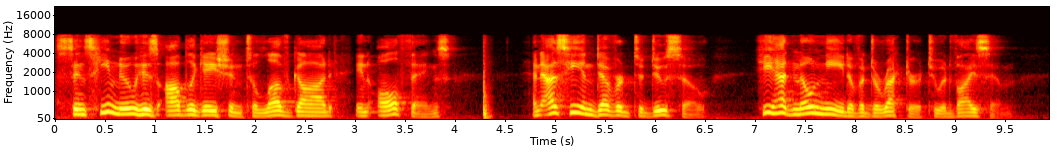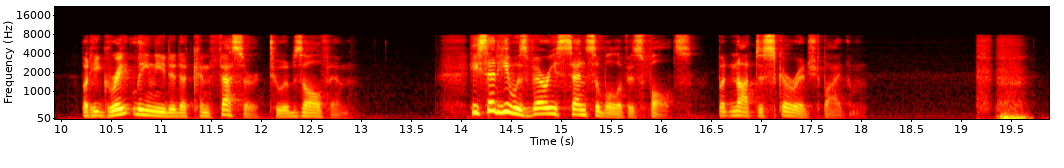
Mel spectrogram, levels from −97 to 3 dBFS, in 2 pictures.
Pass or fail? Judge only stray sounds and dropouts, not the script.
fail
